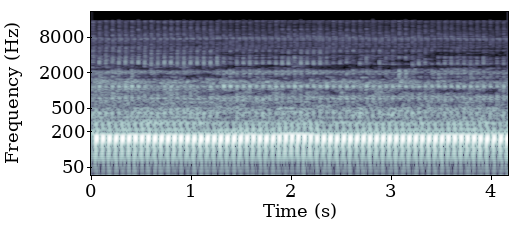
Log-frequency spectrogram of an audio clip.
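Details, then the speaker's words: Yamaha Mio J scooter idling with a hard, steady klotok knock each revolution, not the one-way gear; the spark plug is loose and wobbles when pressed, and a loosely fitted plug is suspected of causing the knock. "bisa jadi pemasangan lucunya ini kurang kurang kenceng oleh mengakibatkan bunyi seperti klotrok"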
